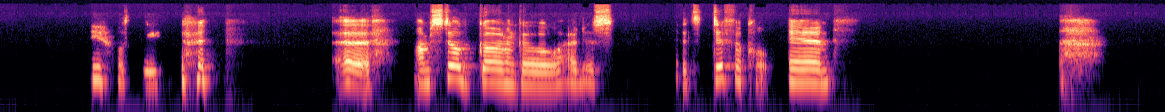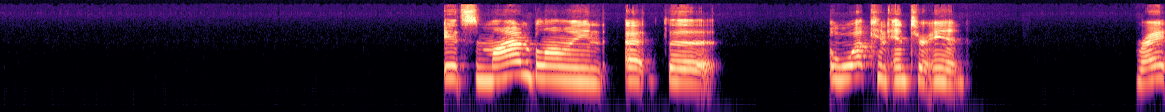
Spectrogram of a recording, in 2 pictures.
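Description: A middle-aged woman speaks calmly over an online call, with pauses.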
